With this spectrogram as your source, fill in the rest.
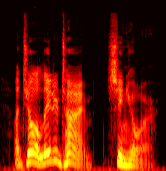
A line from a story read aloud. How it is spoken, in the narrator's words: he cried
